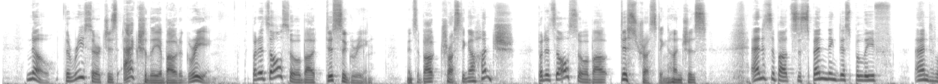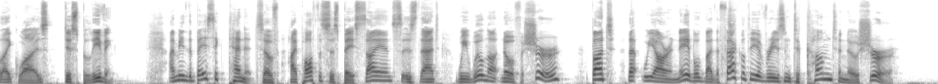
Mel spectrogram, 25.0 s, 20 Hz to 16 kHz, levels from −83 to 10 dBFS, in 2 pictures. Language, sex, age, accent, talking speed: English, male, 30-49, American, 150 wpm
